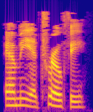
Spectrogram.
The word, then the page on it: amyotrophy: British English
